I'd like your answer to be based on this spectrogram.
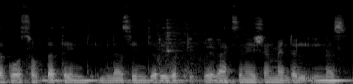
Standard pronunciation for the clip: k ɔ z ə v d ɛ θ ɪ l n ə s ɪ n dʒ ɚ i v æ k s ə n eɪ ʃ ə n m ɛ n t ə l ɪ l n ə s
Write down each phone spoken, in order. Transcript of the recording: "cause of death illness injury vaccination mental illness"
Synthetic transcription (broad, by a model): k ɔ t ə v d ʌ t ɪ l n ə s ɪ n dʒ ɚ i v æ k s ə n eɪ ʃ ə n m ɛ n t ə l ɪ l n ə s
